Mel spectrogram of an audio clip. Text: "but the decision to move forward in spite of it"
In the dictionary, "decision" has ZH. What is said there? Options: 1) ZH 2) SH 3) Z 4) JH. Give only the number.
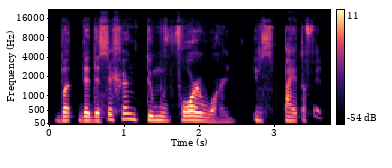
2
